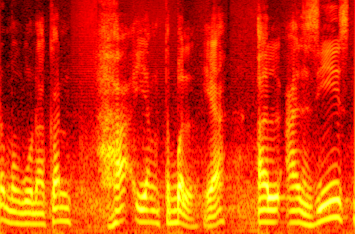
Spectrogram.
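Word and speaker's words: العزيز: ha yang tebal ya, al-aziz. Nah, di situ huruf zanya itu jangan lari ke huruf dza ya karena ada dua, ada dza yang kecil, ada za yang lebih tebal ya. Alazizul ya. Perbedaan huruf dza dengan za itu sangat berbeda ya.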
